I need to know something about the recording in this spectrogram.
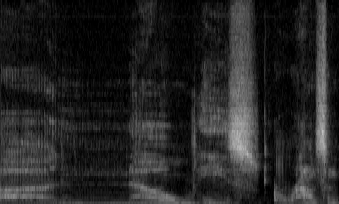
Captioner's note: deep voice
